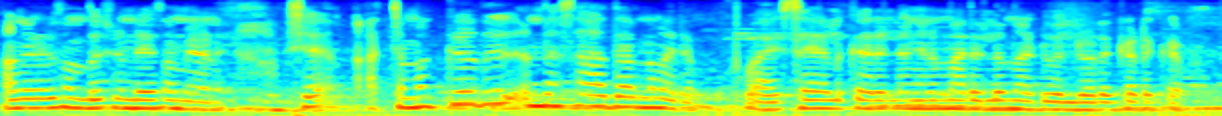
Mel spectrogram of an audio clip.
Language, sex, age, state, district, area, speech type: Malayalam, female, 18-30, Kerala, Kasaragod, rural, spontaneous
